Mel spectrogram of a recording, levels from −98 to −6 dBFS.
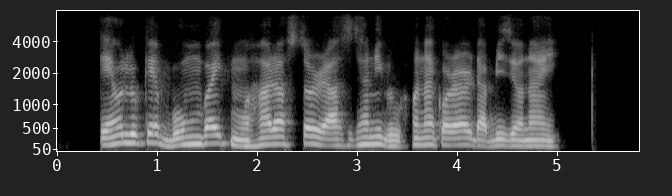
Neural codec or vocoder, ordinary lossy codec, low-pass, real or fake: codec, 24 kHz, 1.2 kbps, DualCodec; Opus, 16 kbps; 7.2 kHz; fake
